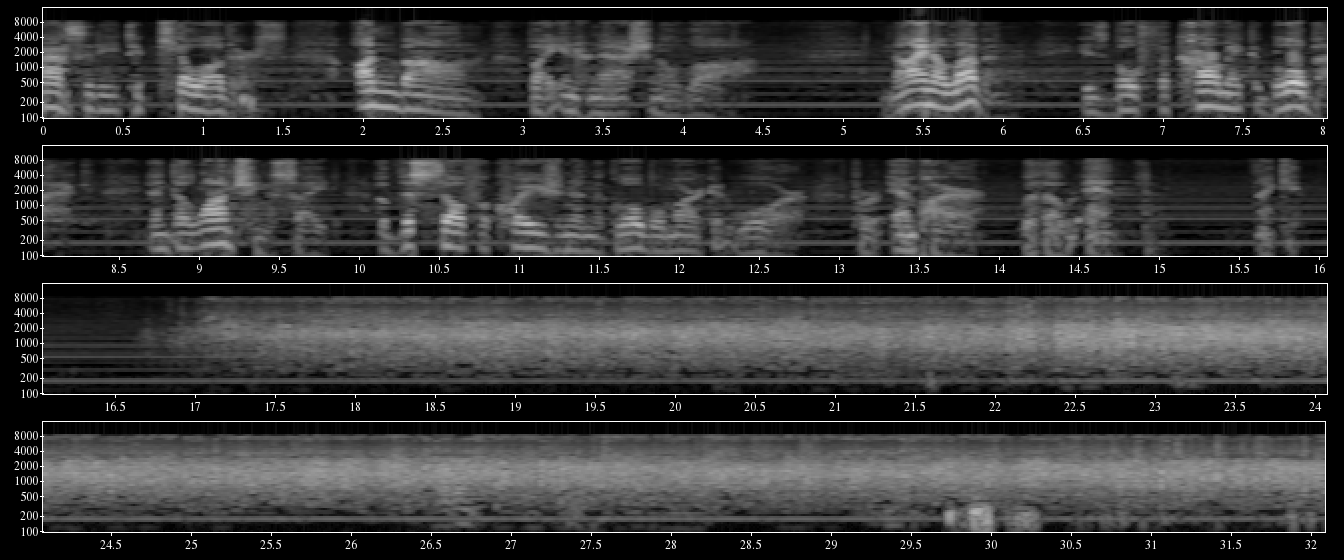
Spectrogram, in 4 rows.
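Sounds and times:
audience applauding: 16.7s - 32.0s.

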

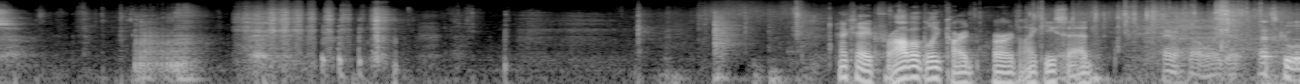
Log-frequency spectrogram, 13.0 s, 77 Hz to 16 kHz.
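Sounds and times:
cards and wrappers rustling: 9.3s - 13.0s.

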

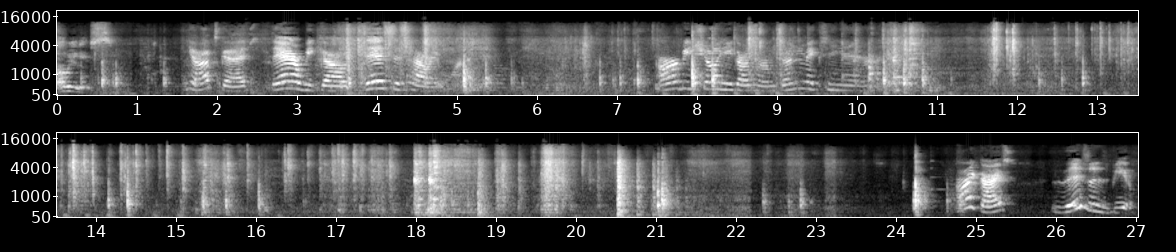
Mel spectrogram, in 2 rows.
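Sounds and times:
spatula scraping mixing bowl: 0.5s - 19.9s.

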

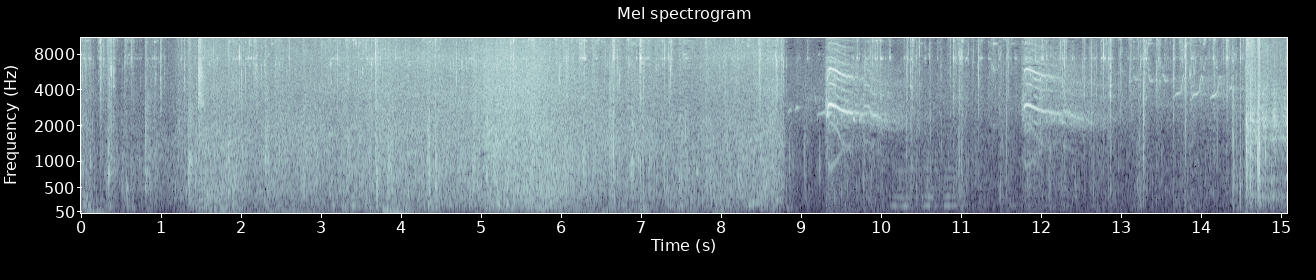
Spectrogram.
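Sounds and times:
footsteps crunching on pebbles: 0.0s - 15.0s
gear clicking and rattling: 0.0s - 15.0s.

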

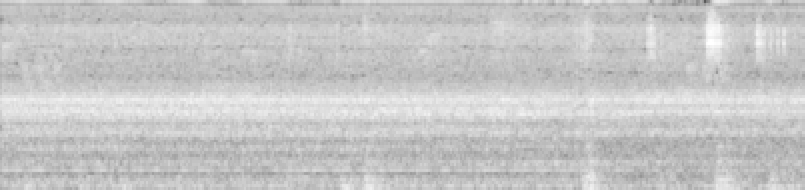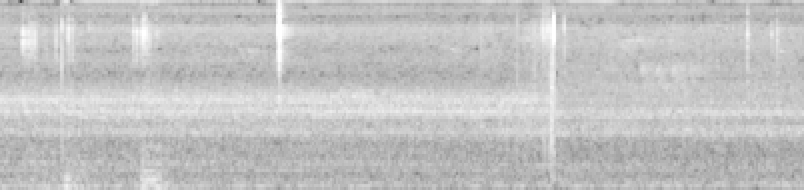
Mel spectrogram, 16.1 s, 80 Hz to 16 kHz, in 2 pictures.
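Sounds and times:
low thumps: 0.0s - 10.6s
milling machine running: 0.0s - 13.6s.

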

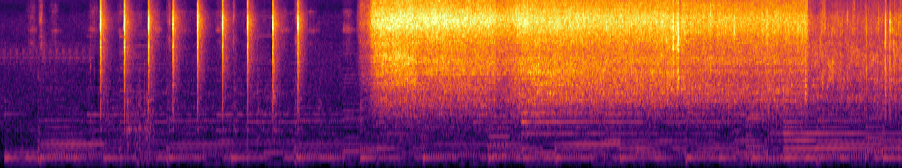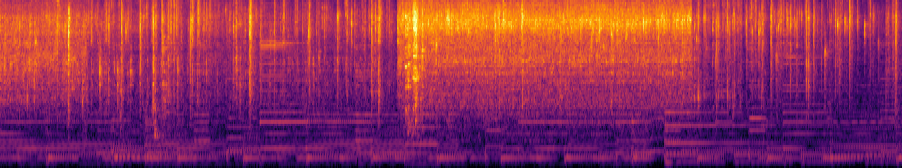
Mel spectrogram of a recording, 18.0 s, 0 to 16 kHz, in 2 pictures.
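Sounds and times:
meat sizzling in a frying pan: 3.7s - 18.0s
fat crackling spits: 3.8s - 14.4s.

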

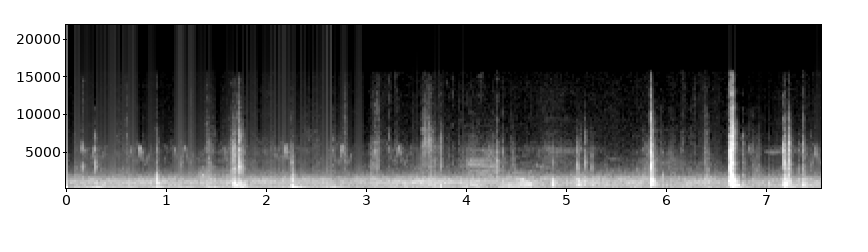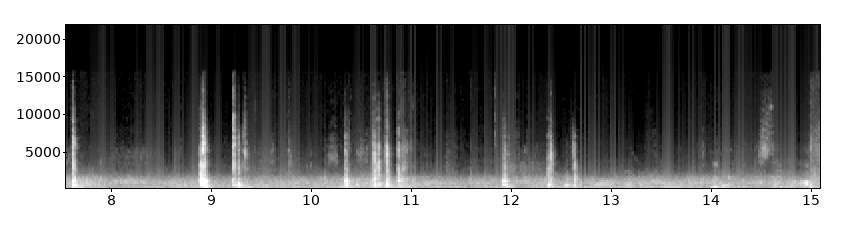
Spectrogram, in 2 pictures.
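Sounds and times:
sharp knocks and clicks: 6.6s - 7.8s, 8.8s - 9.4s, 10.3s - 11.0s.

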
